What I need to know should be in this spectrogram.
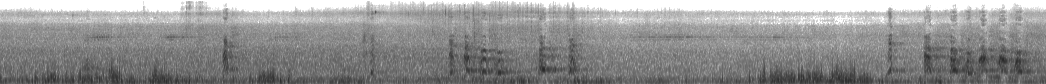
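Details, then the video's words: Small dog giving scattered bursts of quick high yapping barks, some in rapid runs of three or four, separated by stretches of low rumbling background noise and shuffling. "The sound of a small dog barking"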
